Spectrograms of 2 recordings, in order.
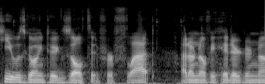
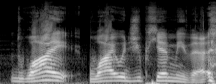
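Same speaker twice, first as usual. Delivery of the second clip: high, louder, incredulous question; exasperated disbelief; 7 semitones higher, 4 dB louder than usual. Real, not acted. Streamer reacting to a pointless private message, exasperated. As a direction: drag out the why, then protest in disbelief.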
